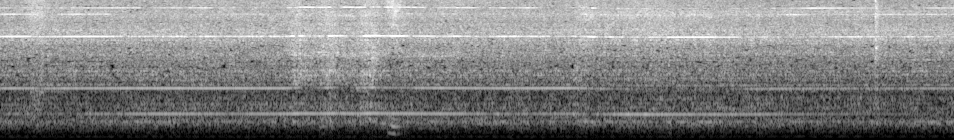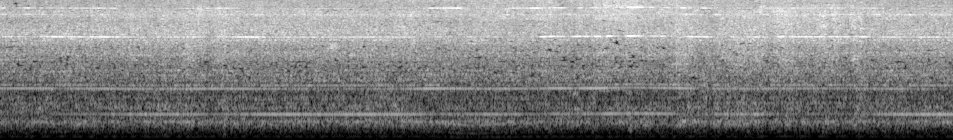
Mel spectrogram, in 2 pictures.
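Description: A vacuum cleaner motor hums steadily nearby.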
